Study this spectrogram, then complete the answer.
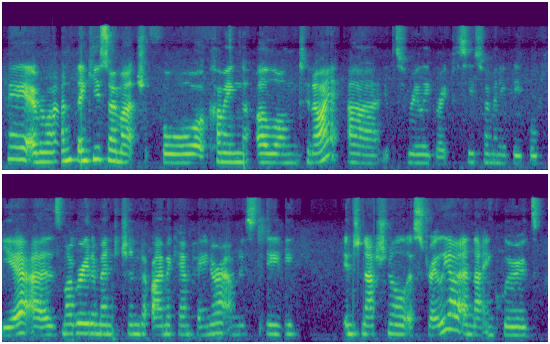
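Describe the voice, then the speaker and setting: A woman speaking as a campaigner, giving an earnest, measured and informal presentation on an online call. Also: medium pitch, steady tone, low-quality recording. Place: online video webinar. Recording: noticeable faint background noise, online call.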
